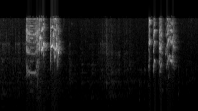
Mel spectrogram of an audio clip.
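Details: Rosy-faced lovebird calling with two grating, buzzy screeches in quick succession. A pause follows, then a rapid burst of four short, harsh chirps, with faint rustling in between.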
